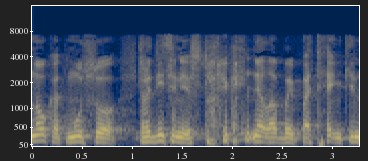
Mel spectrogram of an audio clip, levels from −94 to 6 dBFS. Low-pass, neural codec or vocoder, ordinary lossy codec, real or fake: 7.2 kHz; none; MP3, 48 kbps; real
